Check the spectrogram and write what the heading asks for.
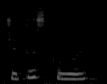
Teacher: विसर्ग जो है वो मूर्धन्य सा में परिवर्तित हो जाता है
